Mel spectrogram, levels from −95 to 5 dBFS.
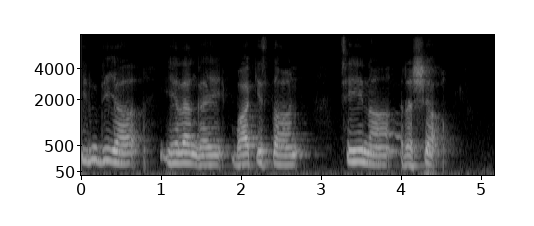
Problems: none marked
